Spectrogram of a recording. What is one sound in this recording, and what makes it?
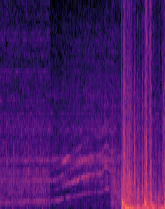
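A wooden pole creaks as it strains against a gate.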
